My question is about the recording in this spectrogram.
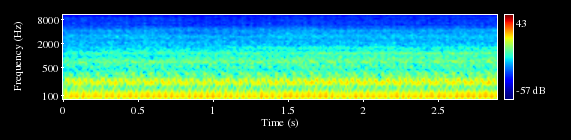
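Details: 2016 Nissan Maxima after DIY welded repair of rusted-out exhaust holes: low, steady idle rumble with smooth even beat, no puffing or ticking from the exhaust; now quiet and healthy.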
